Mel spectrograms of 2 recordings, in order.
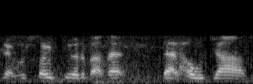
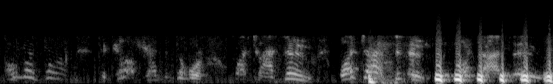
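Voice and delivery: high mock panic, hushed then building louder; panicked whisper-yelling; 8 semitones higher, 4 dB louder than usual. Friend with cops at the door, whisper-yelling in panic. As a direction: imitate a frantic voicemail, rising from whisper to yell. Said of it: "whisper yelling into the phone".

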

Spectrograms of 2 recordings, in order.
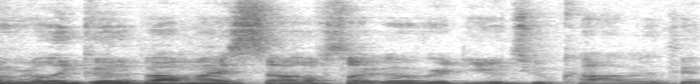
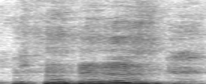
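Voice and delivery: loud laugh; 8 semitones higher, 10 dB louder than usual. Real, not acted. Laughing at the reply.

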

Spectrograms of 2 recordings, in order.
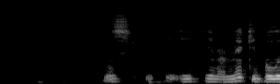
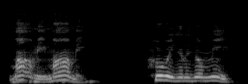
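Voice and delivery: higher, eager child imitation; excited little boy; 5 semitones higher than usual. Little son asking his mother, excited. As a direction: pester Mommy like an excited kid. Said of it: "how little boys do when they get excited".

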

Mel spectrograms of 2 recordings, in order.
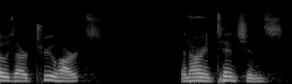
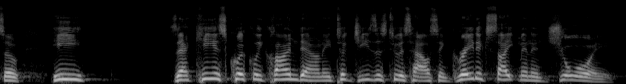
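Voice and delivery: ordinary talk

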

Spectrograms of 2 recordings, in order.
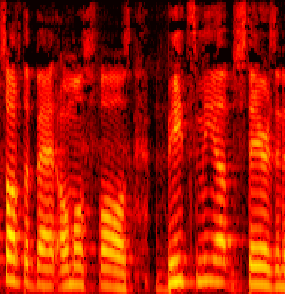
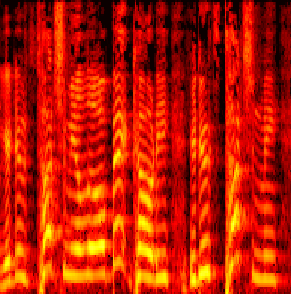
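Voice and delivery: retold complaint; 6 semitones higher, 5 dB louder than usual. Retold complaint called to Cody.

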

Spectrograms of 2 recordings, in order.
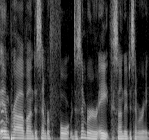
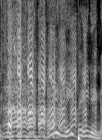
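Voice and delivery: slow, laughing groan of distaste; 6 semitones higher, 8 dB louder, much slower than usual. Real, not acted. To a friend painting her kitchen, laughing. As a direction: stretch it out while laughing.

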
